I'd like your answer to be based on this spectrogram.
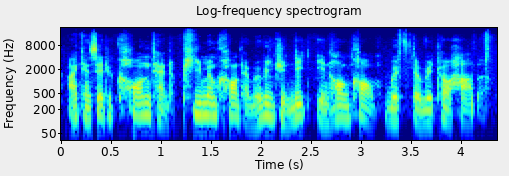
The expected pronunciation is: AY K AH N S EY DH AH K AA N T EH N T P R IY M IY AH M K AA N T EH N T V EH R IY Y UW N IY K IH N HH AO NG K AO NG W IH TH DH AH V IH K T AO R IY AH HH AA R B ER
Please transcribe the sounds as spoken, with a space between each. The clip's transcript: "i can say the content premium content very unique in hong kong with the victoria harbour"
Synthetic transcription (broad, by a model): AY K AH N S EY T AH K AA N T EH N T P IY M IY M K AA N T EH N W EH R IY Y UW N IY K IH N HH AO NG K AO NG W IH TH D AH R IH T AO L HH AA B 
